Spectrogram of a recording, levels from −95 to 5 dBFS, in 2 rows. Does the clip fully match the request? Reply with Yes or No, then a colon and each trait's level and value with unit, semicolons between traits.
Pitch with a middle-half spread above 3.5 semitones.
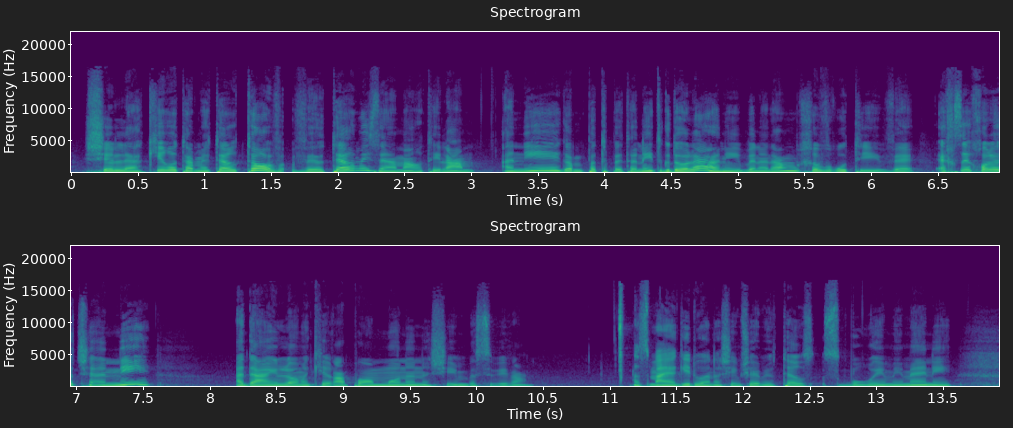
Yes: average, 5.3 semitones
